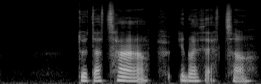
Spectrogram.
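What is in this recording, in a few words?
"taap" Welsh, spoken word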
